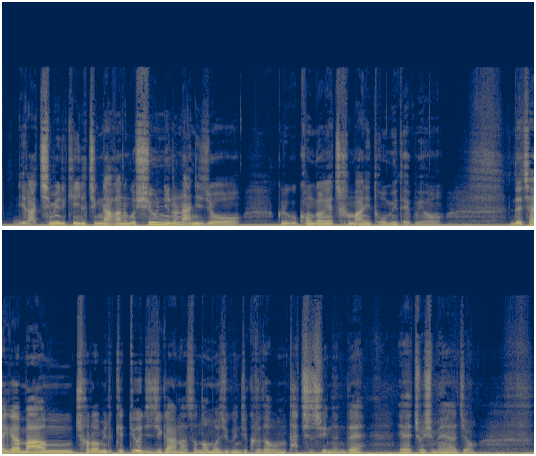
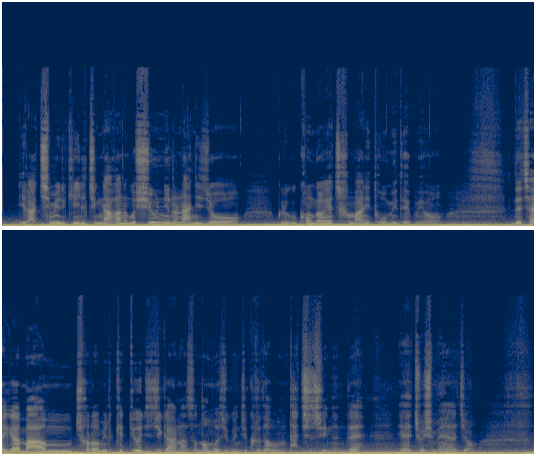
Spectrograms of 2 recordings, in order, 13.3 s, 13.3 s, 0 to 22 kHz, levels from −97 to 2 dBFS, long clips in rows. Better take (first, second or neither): first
